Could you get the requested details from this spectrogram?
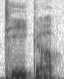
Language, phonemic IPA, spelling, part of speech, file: German, /ˈtiːɡɐ/, Tiger, noun, De-Tiger.ogg
- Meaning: tiger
